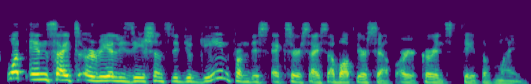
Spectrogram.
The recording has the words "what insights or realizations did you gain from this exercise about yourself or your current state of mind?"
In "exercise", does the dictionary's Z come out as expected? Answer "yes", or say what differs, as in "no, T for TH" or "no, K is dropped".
no, S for Z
